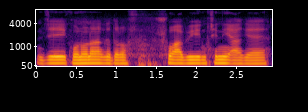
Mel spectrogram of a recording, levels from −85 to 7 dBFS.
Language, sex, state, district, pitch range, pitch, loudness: Chakma, female, Tripura, West Tripura, 125-135 Hz, 130 Hz, -15 LUFS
